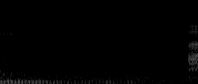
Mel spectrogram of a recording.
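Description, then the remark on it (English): A male cat purrs softly into the microphone, a low rhythmic rumble that is strongest at first and then fades, ending with a brief burst of rustling handling noise. “Listen to his purring. Come on, in the mic, bub.”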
